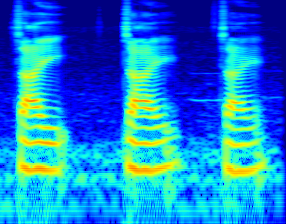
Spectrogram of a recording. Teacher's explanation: এই আ টা যতটুকু উচ্চারণ করছি ই টাকে অতটুকু উচ্চারণ করছি ই টা কিন্তু উচ্চারণ একেবারে অল্প করছি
